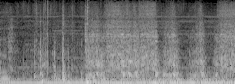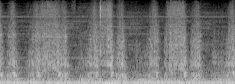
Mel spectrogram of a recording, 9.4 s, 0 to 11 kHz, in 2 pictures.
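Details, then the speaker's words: 1995 GMC Jimmy/Chevy S10 Blazer 4.3 Vortec V6 cranking after distributor reset 180° out: steady starter cranking with uneven chuffs and a near catch but never fires; ignition timing slightly off suspected, fixed next by turning distributor. Cranks, won't start. "all right if it don't work this time I'm giving up for the night we'll do that in the daytime"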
